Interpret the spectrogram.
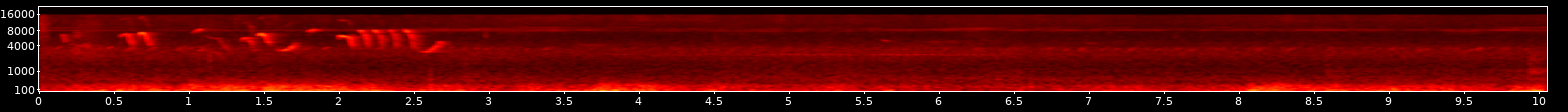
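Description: Open-country ambience: a bird gives a run of quick high chirps in the first few seconds, over a low rumble that swells and fades.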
